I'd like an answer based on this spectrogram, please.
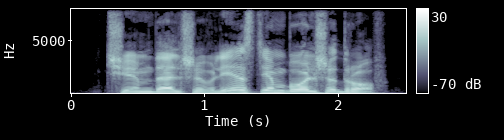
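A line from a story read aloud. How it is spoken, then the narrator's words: Grumbling. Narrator (Russian): ворчал Боровой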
